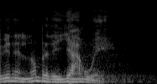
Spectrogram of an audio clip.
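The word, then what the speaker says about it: Yahweh: te tambal en que su nombre es yahwe no hay otra forma de pronunciarlo no se trata aquí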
